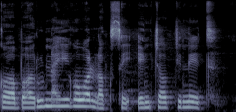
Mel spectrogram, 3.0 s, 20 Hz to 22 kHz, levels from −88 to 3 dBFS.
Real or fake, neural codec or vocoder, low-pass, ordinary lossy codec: real; none; none; none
